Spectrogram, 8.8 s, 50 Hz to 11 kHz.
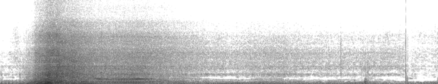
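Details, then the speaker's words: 2022 Toyota Wigo, idling very low and sometimes stalling when the pedal is released after a new battery was fitted: a sharp rev dies away and the idle sinks low and lumpy, near stalling. "Sobrang baba talaga minsan namamatay."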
